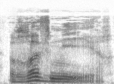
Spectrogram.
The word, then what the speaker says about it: revenir: So you've got re and then ve and nir, but then clearly you don't pronounce it. So you get revenir, revenir.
